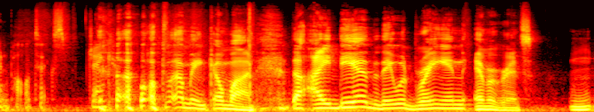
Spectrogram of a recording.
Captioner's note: laugh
